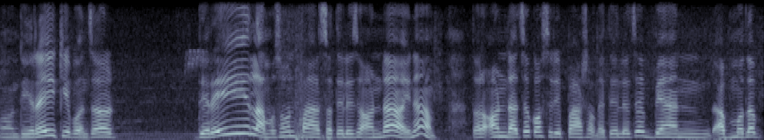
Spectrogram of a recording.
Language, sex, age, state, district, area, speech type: Nepali, female, 30-45, West Bengal, Jalpaiguri, urban, spontaneous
